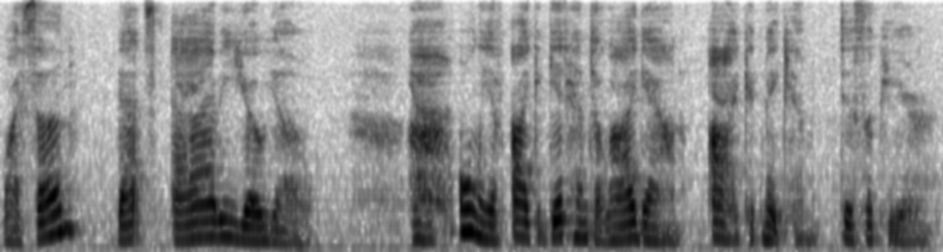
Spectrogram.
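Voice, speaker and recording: A calm, wistful storybook father, played by a woman, speaks slowly in a hushed, sighing way. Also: on the low side, gravelly, breathy edge, exaggerated voice.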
